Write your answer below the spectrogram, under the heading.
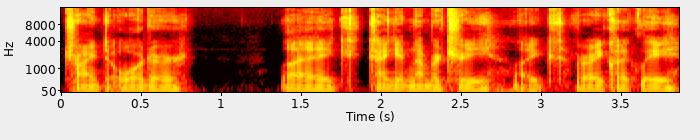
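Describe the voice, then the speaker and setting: In a Canadian accent, a man speaks at a moderate pace with fairly low pitch and an unremarkable speaking voice. The recording is very clean, with a silent background. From Canada. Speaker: podcast co-host. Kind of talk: casual chat.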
